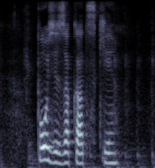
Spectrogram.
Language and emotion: Russian, neutral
